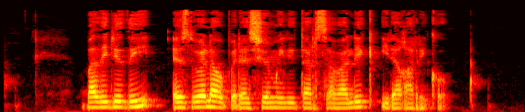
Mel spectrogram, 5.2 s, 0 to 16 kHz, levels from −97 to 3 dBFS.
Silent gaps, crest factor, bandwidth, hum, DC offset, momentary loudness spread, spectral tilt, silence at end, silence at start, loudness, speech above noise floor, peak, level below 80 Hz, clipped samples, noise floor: none; 20 dB; 11.5 kHz; none; under 0.1%; 17 LU; -4.5 dB/octave; 0.8 s; 0.85 s; -27 LUFS; 41 dB; -8 dBFS; -64 dBFS; under 0.1%; -67 dBFS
